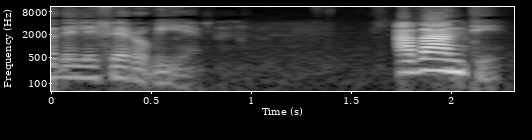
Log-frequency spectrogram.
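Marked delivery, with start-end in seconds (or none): 1.7-2.3 loud, gruff single-word command; brusque. A narrator's reading. Old Lawrence answers the knock at his door, brusque. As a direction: call it out curtly. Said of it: "più brusco del solito".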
